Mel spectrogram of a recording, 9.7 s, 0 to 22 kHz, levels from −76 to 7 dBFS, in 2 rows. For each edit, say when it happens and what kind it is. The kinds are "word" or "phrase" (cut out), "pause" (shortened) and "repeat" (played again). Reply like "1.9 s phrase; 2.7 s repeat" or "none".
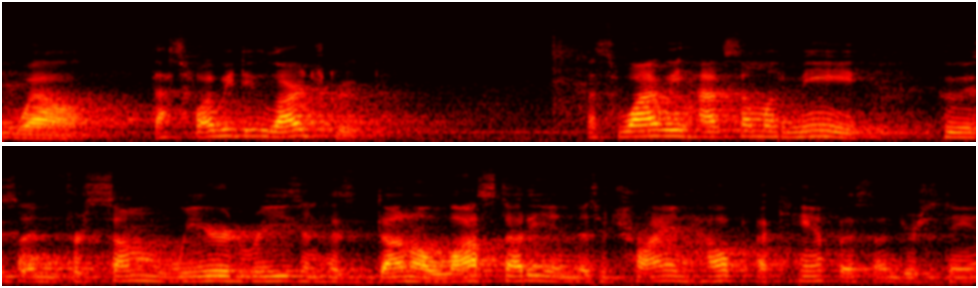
3.9 s word; 4.9 s word; 7.2 s word; 7.8 s word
